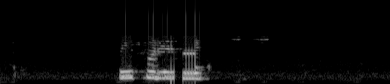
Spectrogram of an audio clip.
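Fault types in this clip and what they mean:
Filter restarted on every block: The filter resets at each block boundary. A faint tick repeats at about 21.5 Hz throughout, which fits 2048-sample blocks.
Packet loss with last packet repeated: Lost audio is filled by replaying the previous packet. Around 1.71 to 1.95 s this causes robotic stutters, and a single repeat at 3.45 s gives a small blip.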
